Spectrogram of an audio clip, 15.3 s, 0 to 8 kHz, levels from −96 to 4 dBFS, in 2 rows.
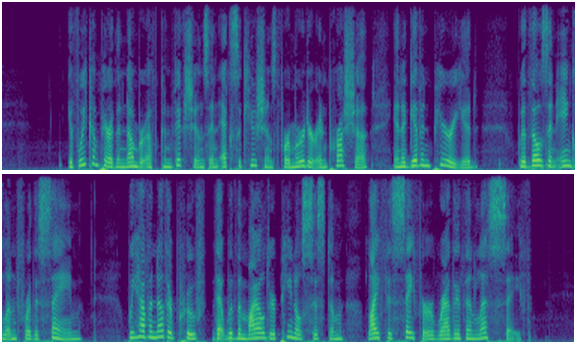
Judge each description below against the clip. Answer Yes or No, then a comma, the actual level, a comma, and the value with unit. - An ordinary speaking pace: Yes, average, 160 wpm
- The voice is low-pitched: No, high, 205 Hz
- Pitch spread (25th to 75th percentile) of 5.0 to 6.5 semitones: No, average, 4.5 semitones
